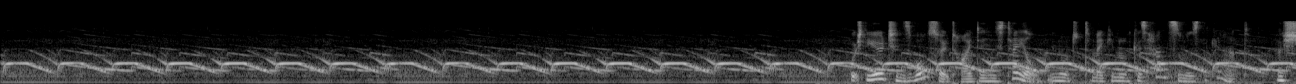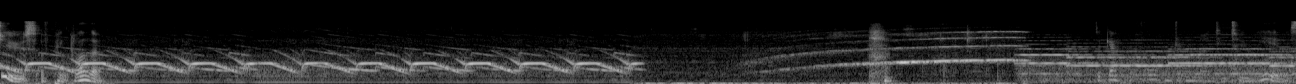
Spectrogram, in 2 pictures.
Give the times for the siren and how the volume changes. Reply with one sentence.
The siren can be heard from 0.0 to 25.8 s, at a steady volume.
